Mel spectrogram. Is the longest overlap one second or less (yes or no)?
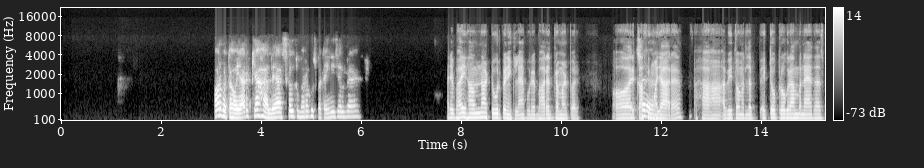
yes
